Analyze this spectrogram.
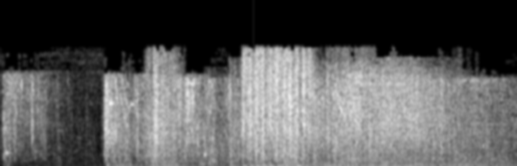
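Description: An explosion booms loudly and crackles.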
